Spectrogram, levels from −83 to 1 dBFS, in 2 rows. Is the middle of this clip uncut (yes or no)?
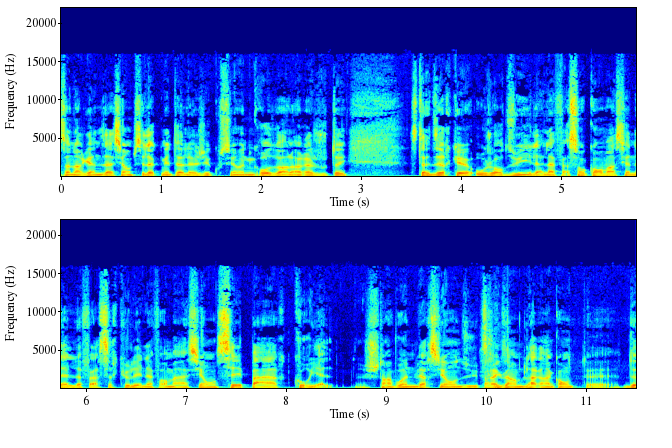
yes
